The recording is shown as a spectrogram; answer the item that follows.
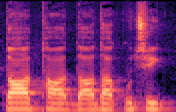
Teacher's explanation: देखिए त थ द सब में कहां हम लोग जीभ टच कर रहा है, दांत पे, तो दंत हो जाएगा गुरुजी, ऑप्शन बी सही उत्तर याद रखेंगे दंत। त वर्ग का उच्चारण स्थान दंत होता है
